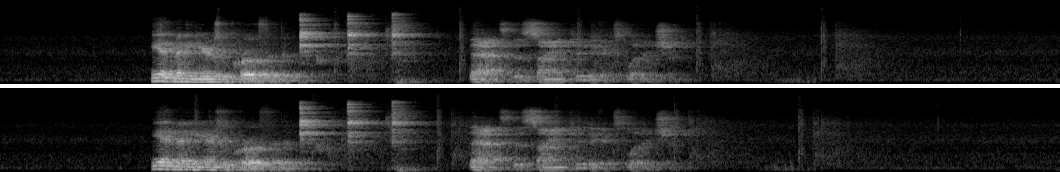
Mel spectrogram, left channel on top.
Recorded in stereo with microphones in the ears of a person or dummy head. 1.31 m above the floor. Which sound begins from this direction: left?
A man speaking, at 1.5 s.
